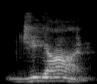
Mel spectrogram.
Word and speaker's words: Gian: an identity crisis is because of my name jion my mom cut the name short from giancarlo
